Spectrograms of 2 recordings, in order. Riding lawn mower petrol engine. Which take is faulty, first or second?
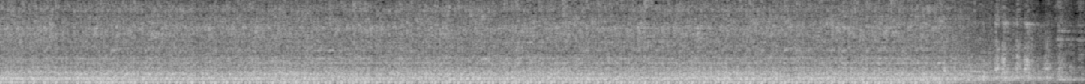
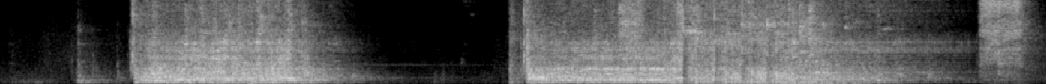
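second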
